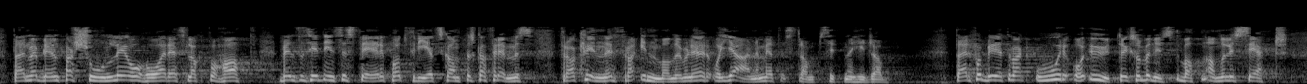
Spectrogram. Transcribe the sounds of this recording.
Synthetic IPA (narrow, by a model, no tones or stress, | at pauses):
d̪̥æɾmeːblɪhʉnpʰæʂuːnlɪɔɦoæɾɛslɑkt̪̚pʰɔɦɑːt̪ | bɛnsəsiːd̪nɪnsɪst̪eːɾəɾpʰɔɑt̪fɾiːheːt̪skɑmpənskɑlfɾɛmːəsfɾɑkʰʋɪnːəɾfɾɑʔɪnːʋɑnd̪ɾəmɪljøːəɾɔjæːɳəmɛɛt̪st̪ɾɑmpsɪt̪ːənəɦɪd͡ʒɑb | d̪̥æɾfɔɾblɪɖɛt̪əɾʋæʈːuːɾɔʔʉːt̪ʰɾʏksɔmbənʏt̪ːəsd̪ɛbɑt̪ːn̩ɑnɑlʏseːʈ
